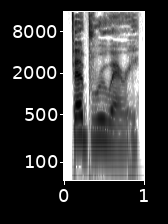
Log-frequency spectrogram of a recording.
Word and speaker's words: February: So, learners and even native speakers just simplify it and remove one. But the correct form keeps both.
